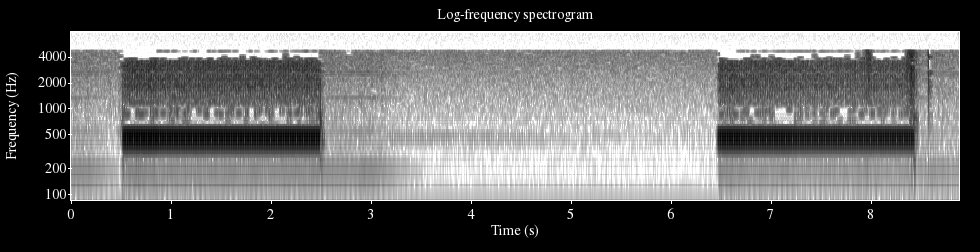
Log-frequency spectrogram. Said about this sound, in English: See if we can actually get through here to the superstar disc jockeys over at that radio station. Phone is ringing.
